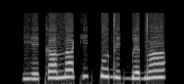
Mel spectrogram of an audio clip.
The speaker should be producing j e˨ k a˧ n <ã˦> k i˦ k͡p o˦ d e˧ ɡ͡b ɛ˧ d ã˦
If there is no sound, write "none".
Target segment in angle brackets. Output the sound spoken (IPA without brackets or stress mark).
a˦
